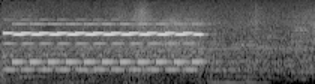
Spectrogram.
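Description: An electronic telephone ringing: one high-pitched, fluttering trill lasting about a second and a half, then cutting off.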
